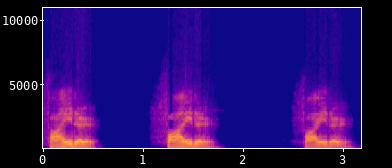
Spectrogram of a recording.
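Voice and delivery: "Fighter" said as faiter, with no g; the gh in "Fighter" left silent. Shown as a demonstration. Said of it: "G-nya tidak dibaca".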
